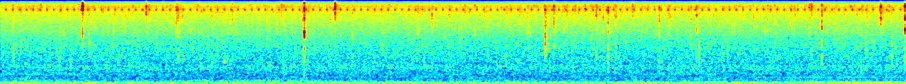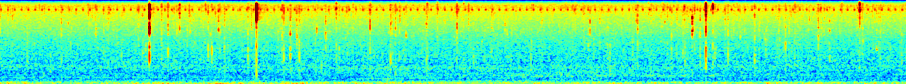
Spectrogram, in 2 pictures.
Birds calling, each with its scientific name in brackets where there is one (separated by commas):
unidentified bird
